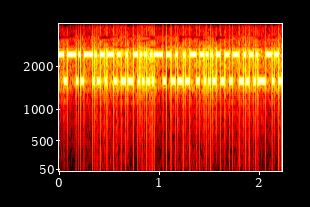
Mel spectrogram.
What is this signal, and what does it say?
RTTY, about 45.45 baud. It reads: PREPARING
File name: fsk850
